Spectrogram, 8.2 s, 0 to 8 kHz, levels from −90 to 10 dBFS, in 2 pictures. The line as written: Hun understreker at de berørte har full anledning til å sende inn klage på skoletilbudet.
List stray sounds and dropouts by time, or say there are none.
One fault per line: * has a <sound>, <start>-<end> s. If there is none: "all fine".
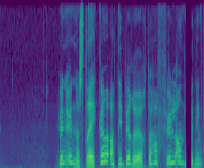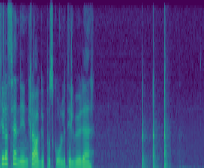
* has a dropout, 3.7-3.8 s
* has a thud, 6.9-7.5 s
